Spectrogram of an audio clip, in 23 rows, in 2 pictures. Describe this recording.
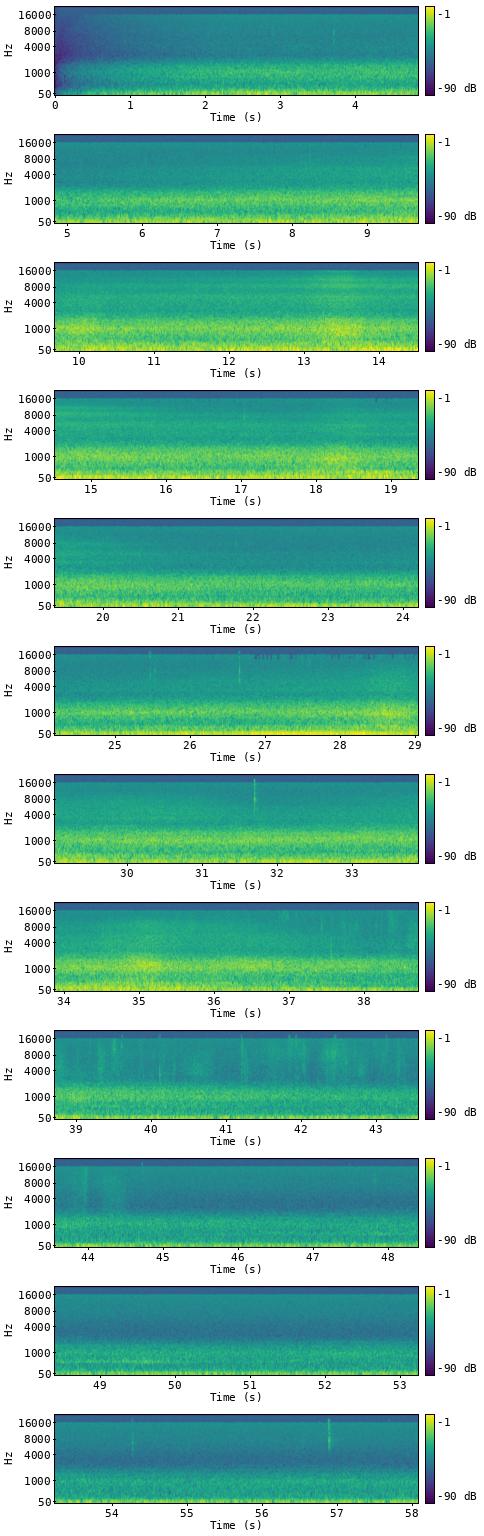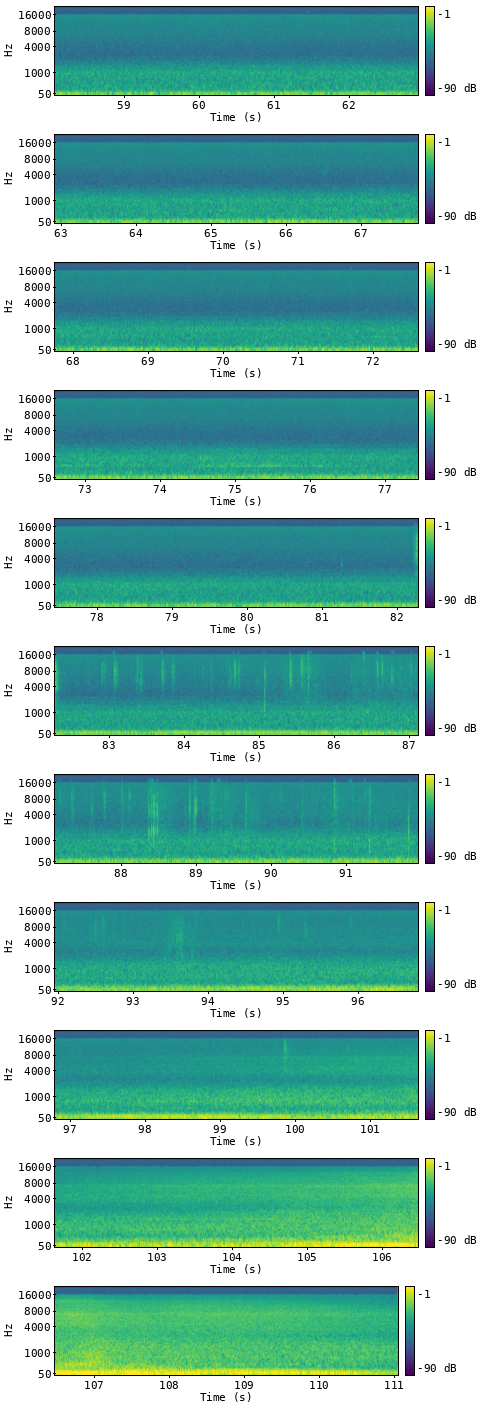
Stood facing West and Team Valley. Distance sound of traffic from valley and A1. Cars, buses and lorries driving past behind on Saltwell Road. Recorded on Sony PCM-M10.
